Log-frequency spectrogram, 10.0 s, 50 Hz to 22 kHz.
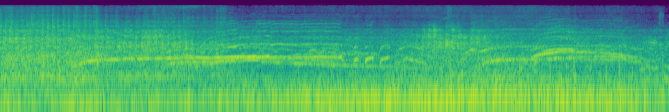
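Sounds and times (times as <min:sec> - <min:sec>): roller coaster rumbling on track: 0:00.0 - 0:10.0
rushing air: 0:00.0 - 0:10.0
riders screaming: 0:00.8 - 0:09.9.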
